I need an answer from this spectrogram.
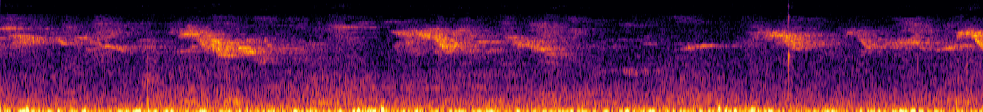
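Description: Faint bird chirping: a short, falling chirp repeated roughly once or twice a second, with a few soft low knocks underneath.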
